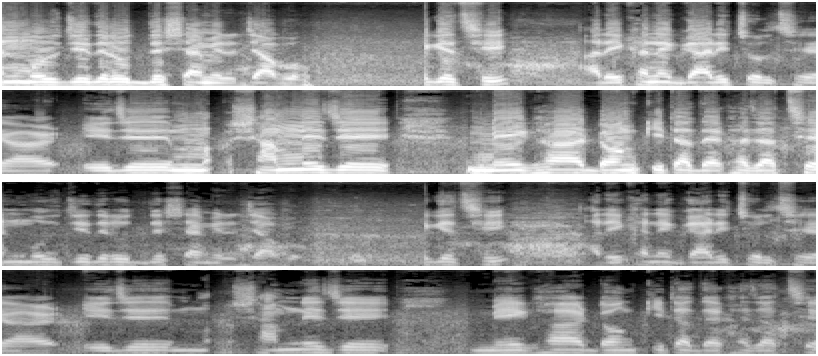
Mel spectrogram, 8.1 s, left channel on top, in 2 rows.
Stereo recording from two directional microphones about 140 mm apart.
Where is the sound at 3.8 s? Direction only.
35° left (ahead or behind).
